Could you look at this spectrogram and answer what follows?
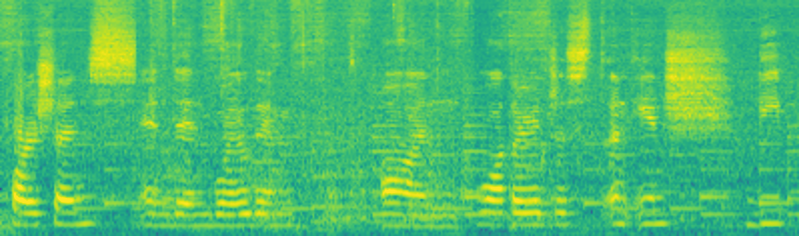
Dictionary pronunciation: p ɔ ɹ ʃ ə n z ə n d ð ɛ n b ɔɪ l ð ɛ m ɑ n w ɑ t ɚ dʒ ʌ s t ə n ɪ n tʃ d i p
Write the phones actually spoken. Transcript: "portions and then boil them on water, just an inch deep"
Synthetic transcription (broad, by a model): p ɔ ɹ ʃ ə n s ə n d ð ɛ n b ɔɪ l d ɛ m ɑ n w ɑ t ɚ dʒ ʌ s t ə n ɪ n tʃ d i p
